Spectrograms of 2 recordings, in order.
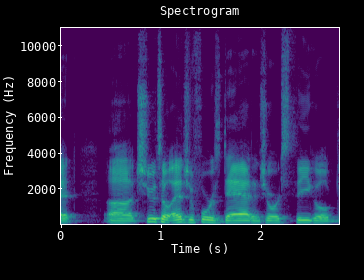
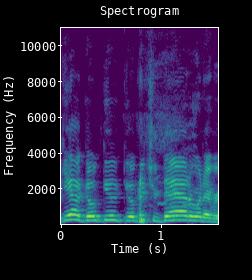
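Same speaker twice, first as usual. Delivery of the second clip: higher, fast, brushing-off voice; hurried dismissive order; 10 semitones higher, 3 dB louder, faster than usual. Retold or imitated. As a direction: rush the kid off, pitched up and quick. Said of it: "and he's like".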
